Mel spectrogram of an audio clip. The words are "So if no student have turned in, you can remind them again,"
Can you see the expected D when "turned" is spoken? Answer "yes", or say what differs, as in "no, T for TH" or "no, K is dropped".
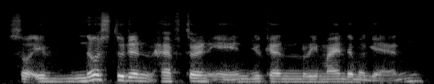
no, D is dropped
